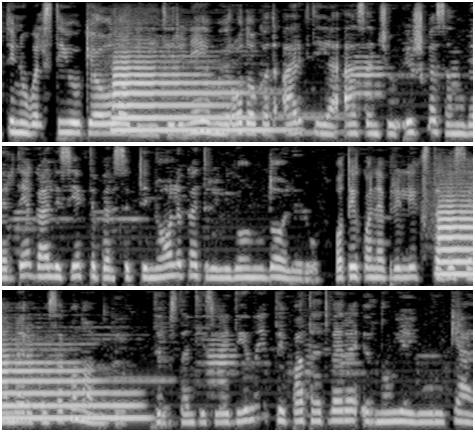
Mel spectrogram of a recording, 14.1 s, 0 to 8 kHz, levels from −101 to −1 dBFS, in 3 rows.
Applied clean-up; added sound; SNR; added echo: classical method Wiener filter.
